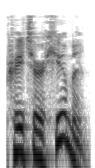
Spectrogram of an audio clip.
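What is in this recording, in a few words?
"preterhuman", British English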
